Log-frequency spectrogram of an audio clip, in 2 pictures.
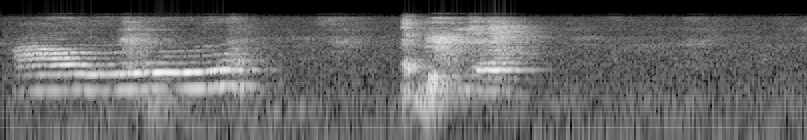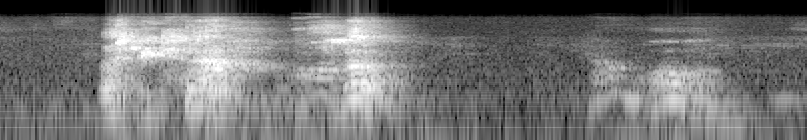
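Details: Pet African grey parrot talking and whistling away, having a laugh indoors: a clear tonal wail first, then rough speech-like syllables and two loud harsh bursts, with a softer muttered phrase at the end.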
